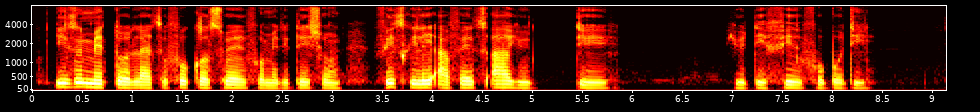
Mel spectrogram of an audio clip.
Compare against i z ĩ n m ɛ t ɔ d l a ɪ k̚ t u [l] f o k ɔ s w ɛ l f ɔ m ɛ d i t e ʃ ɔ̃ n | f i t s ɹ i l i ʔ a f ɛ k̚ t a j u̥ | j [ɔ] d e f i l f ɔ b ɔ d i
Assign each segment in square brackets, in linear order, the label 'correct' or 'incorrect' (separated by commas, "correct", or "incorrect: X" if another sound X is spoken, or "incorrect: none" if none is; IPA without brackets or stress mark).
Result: incorrect: none, incorrect: u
